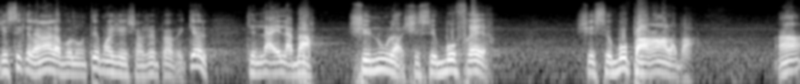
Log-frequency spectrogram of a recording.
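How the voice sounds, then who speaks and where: A man speaks fairly quickly at a medium pitch with ordinary pitch variation. He leaves long, frequent pauses. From DR Congo, Kasai region; DR Congo. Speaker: political commentator; guest. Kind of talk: interview; interview answer. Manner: halting. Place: studio. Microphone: lapel.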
